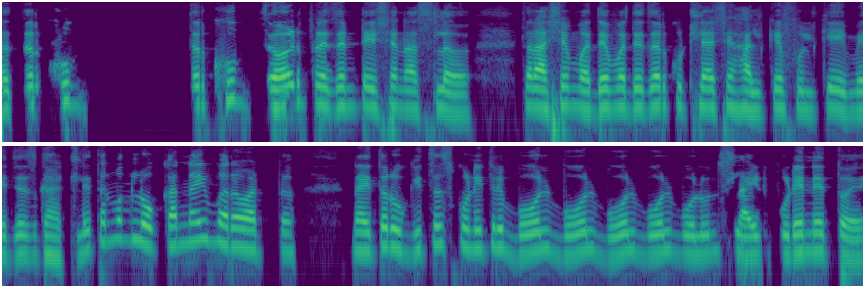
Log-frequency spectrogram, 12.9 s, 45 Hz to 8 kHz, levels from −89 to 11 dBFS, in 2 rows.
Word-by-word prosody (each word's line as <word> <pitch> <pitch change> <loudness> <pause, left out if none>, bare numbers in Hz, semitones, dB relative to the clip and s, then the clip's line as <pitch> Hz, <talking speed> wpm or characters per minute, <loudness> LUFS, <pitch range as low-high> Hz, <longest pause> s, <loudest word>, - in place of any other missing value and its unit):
अ, - - +5
तर 175 - +3
खूप 195 -4 -4 0.8
तर 175 0 +2
खूप 210 -2 -3 0.2
जड 175 +4 +7
प्रेझेंटेशन 170 -1 0
असलं, 145 -3 0 0.4
तर 170 - +4
असे 165 +2 +6
मध्ये-मध्ये 160 +1 +2
जर 170 0 +4
कुठले 175 -1 -1
असे 160 +1 0
हलके-फुलके 150 +1 -2
इमेजेस 145 +1 -3
घातले 145 +3 -4
तर 235 - -2
मग 255 0 -5
लोकांनाही 215 +2 +2
बरं 195 -2 +5
वाटतं. 165 -2 +1 0.5
नाहीतर 165 +4 +3
उगीचच 175 +4 -1
कोणीतरी 185 0 -1
बोल, 165 +4 +1
बोल, 160 +4 -1
बोल, 155 +5 -2
बोल, 155 +2 -1
बोलून 145 +1 -3
स्लाइड 140 -1 0
पुढे 150 0 +3
नेतोय, 145 -5 0
165 Hz, 155 wpm, -24 LUFS, 150-175 Hz, 0.8 s, जड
